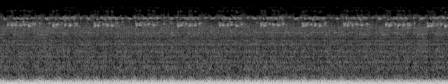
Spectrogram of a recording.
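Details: Dodge Dakota R/T 5.9L Magnum V8 after new plugs and exhaust sealing: a thin, high serpentine belt squeal over a heavy, slightly uneven idle. Injector unplug tests point to a miss, suspected at cylinder 5.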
